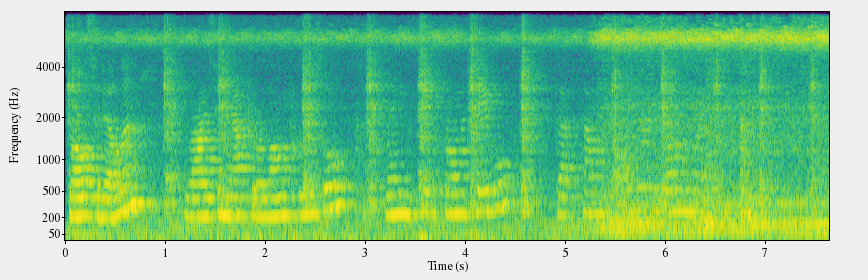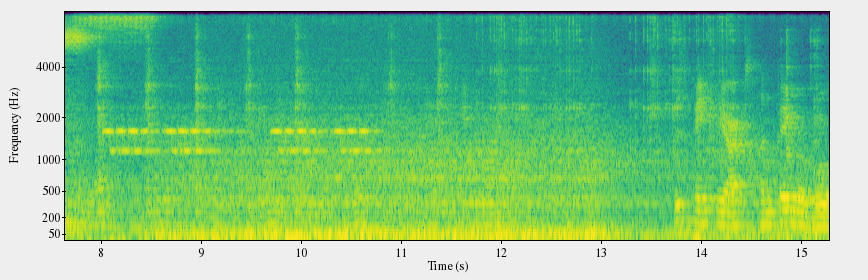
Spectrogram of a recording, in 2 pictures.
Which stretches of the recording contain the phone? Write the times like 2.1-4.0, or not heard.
8.0-10.8.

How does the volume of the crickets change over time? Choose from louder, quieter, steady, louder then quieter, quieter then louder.
louder then quieter.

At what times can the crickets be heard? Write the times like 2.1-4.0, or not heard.
0.0-15.2.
